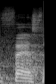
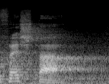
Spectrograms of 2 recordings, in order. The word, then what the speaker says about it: festa: Eu digo festa e não festar.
